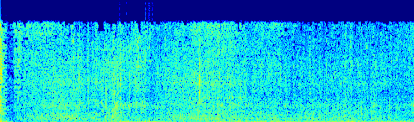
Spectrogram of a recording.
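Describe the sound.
Engine rumble of an old red car on the move, a steady low drone with road noise that grows a little fuller after the first second and then holds evenly, with no voices.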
